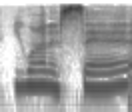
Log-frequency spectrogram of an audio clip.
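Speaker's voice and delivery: put-on high, slow baby talk.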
